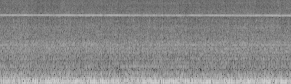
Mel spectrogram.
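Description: Tyres roll on a smooth road.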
